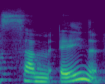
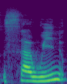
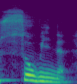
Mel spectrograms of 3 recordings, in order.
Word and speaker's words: Samhain: s'écrit samhd1 yen mais ça ne se prononce pas sam lane ça se prononce sa wind ou somine d'où ça vient en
